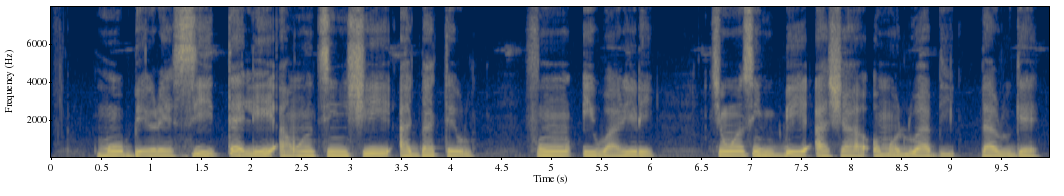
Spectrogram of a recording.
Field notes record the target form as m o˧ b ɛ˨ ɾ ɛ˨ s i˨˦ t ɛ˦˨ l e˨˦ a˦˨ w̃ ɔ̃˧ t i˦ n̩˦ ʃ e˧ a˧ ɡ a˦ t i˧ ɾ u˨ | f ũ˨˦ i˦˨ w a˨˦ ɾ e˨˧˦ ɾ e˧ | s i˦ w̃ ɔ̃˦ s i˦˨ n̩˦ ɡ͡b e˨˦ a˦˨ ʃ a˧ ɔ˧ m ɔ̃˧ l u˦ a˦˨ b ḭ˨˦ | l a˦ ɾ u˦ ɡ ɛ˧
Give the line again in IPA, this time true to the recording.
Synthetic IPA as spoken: m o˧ b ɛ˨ ɾ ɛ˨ s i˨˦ t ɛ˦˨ l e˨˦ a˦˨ w̃ ɔ̃˧ t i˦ n̩˦ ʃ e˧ a˧ ɡ͡b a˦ t ɛ˧ ɾ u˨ | f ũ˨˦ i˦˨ w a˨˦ ɾ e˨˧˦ ɾ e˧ | t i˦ w̃ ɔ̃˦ s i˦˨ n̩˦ ɡ͡b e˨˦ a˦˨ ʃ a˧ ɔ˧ m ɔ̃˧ l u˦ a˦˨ b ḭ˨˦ | l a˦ ɾ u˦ ɡ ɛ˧

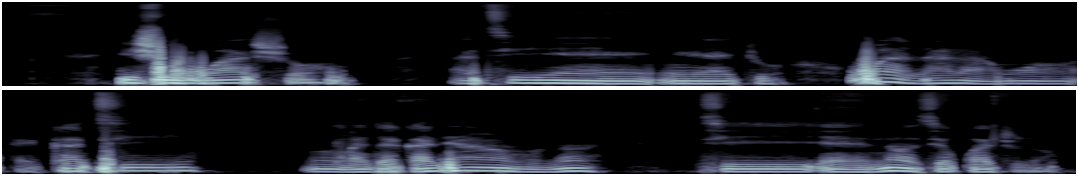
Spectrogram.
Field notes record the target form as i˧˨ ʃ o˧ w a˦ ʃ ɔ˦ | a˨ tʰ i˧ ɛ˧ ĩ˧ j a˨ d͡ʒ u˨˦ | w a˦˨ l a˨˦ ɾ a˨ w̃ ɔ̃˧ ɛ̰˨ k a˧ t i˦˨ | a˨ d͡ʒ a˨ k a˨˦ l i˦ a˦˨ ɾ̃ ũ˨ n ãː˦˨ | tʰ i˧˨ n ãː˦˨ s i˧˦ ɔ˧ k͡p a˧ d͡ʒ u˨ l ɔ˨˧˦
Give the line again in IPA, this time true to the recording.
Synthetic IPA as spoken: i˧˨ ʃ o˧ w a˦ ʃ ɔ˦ | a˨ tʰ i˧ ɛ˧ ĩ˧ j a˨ d͡ʒ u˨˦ | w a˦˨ l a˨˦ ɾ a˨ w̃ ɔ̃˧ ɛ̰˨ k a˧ t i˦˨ | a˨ d͡ʒ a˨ k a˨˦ l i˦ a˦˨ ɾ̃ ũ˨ n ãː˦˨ | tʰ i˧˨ n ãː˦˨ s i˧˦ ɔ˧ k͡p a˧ d͡ʒ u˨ l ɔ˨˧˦

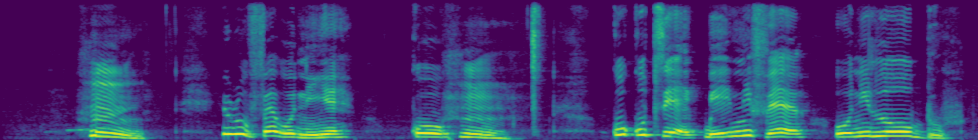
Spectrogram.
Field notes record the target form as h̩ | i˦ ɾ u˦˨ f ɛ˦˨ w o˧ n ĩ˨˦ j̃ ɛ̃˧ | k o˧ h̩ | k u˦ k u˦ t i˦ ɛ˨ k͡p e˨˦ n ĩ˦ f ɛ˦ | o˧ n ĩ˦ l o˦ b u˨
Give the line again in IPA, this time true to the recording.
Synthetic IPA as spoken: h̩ | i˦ ɾ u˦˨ f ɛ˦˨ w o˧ n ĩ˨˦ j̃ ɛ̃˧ | k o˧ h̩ | k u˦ k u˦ t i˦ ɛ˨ k͡p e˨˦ n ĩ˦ f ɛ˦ | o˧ n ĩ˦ l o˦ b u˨

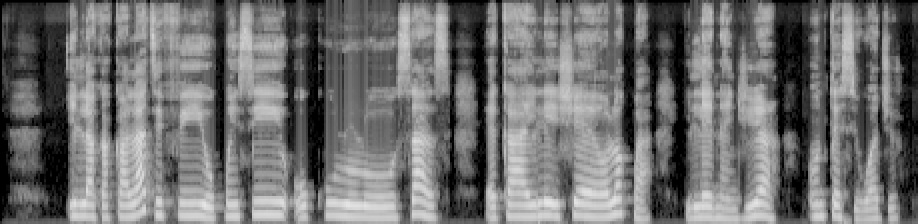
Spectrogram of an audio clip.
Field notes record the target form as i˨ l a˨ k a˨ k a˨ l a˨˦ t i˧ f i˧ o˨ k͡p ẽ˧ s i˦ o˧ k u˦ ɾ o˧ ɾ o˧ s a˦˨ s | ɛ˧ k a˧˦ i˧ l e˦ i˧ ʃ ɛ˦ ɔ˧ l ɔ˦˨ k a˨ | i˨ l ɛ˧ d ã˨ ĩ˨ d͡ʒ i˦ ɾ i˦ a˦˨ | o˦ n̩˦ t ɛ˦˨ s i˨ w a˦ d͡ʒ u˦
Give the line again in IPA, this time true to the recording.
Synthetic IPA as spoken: i˨ l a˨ k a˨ k a˨ l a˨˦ t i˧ f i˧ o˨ k͡p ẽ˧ s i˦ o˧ k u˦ ɾ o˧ ɾ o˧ s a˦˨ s | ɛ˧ k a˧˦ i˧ l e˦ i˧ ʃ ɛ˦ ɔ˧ l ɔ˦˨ k͡p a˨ | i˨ l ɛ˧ n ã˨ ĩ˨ d͡ʒ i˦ ɾ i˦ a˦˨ | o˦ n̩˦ t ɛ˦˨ s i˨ w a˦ d͡ʒ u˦

